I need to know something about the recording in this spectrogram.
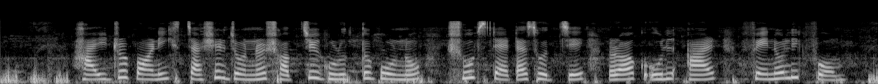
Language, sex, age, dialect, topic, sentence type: Bengali, female, 18-24, Northern/Varendri, agriculture, statement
